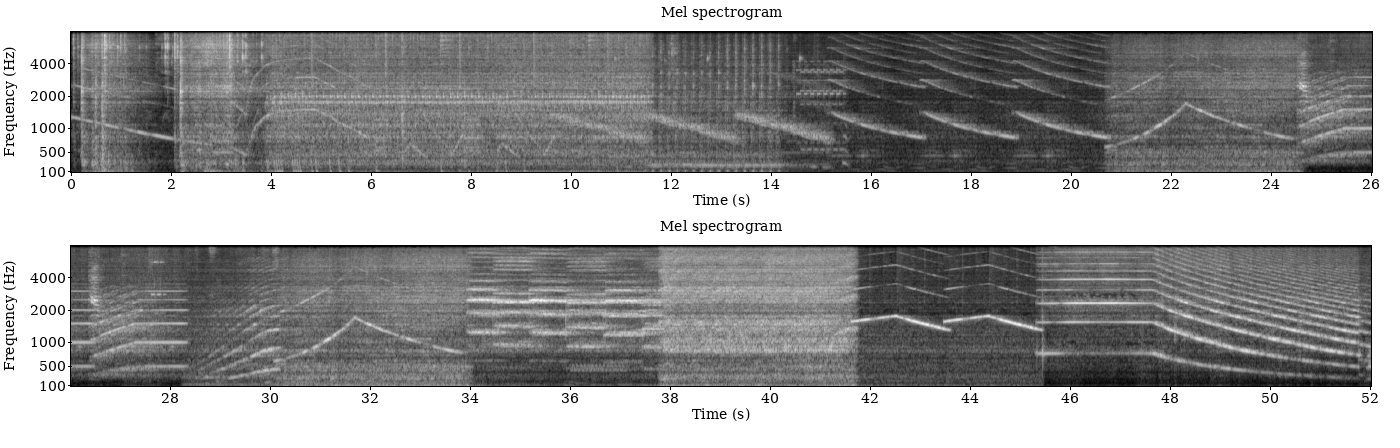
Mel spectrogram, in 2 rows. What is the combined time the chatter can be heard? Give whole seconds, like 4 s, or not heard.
not heard.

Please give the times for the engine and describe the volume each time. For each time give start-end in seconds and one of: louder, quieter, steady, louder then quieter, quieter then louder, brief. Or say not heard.
0.0-14.3 steady.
